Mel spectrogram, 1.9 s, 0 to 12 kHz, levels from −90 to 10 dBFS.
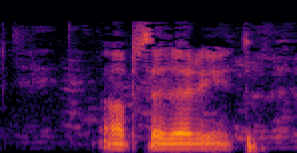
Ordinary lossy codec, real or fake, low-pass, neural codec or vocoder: MP3, 32 kbps; real; 7.2 kHz; none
